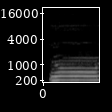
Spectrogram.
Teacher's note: इसका मखरज जुबान का किनारा अगले हिस्से का सामने का हिस्सा दांतों के सामने लगाएंगे तो नून निकलेगा।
